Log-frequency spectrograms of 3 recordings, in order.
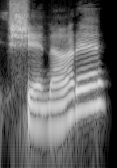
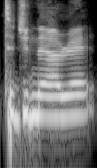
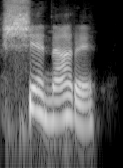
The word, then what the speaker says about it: tjenare: And Shienare, which also means hi, is spelled T-J-E-N-A-R-E. Yeah. It looks weird. So you have the T and the J and you say Shienare. – Yeah. – Isn't it like Tijunare? No. It's Shienare. T-J-E-N-A-R-E.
